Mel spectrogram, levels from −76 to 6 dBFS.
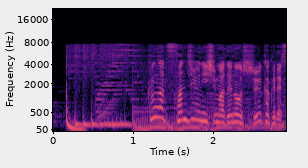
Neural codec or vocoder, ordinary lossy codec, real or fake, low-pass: none; none; real; none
